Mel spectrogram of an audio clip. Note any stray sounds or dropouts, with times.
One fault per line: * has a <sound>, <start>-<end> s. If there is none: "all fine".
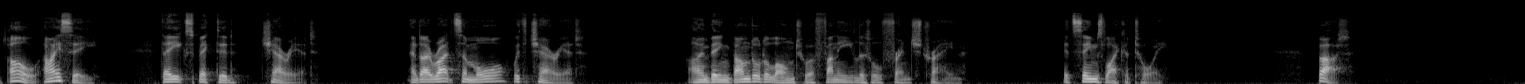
all fine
